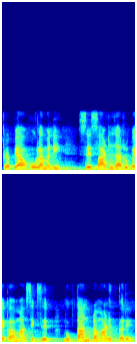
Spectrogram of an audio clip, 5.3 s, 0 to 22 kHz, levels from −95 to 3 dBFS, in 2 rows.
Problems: echo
